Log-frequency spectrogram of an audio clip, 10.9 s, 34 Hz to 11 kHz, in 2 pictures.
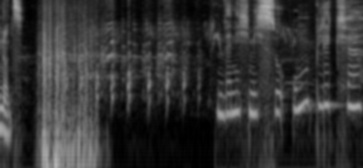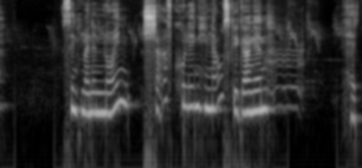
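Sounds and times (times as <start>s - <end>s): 
speech: 0.0s - 1.0s, 3.3s - 5.6s, 6.4s - 9.9s, 10.6s - 10.8s
rooster clucking: 1.2s - 3.1s.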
